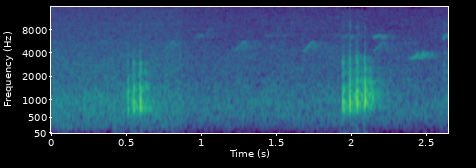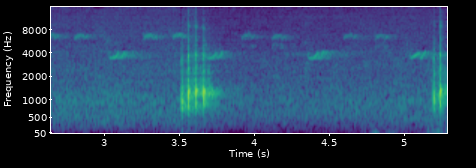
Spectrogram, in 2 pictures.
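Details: Frog from a garden pond home to two kinds, giving short pulsed rattling calls about every one and a half seconds, while birds whistle and chirp softly in the background.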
